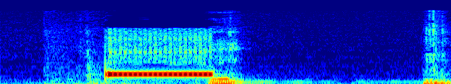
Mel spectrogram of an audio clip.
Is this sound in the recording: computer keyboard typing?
no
